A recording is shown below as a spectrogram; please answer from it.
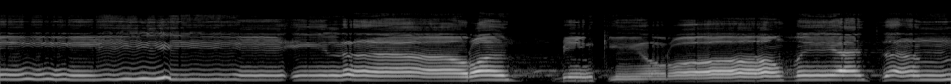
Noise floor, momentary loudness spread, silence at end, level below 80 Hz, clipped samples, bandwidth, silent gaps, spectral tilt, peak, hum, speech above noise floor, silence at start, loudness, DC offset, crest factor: -50 dBFS; 12 LU; 0 s; -84 dBFS; under 0.1%; 13.5 kHz; none; -3.5 dB/octave; -10 dBFS; none; 17 dB; 0 s; -27 LUFS; under 0.1%; 16 dB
